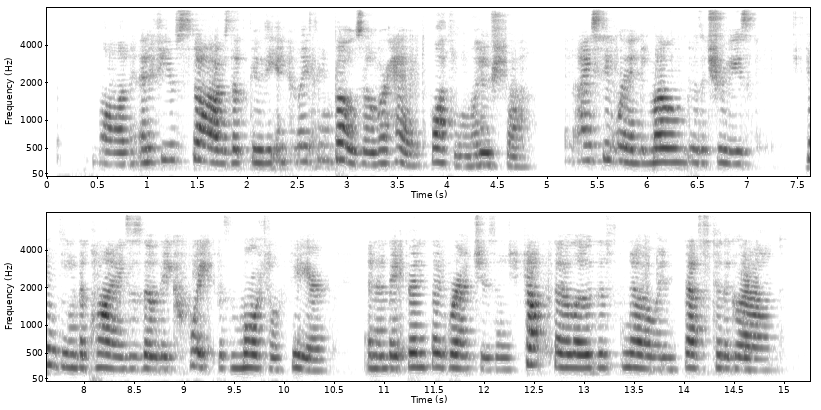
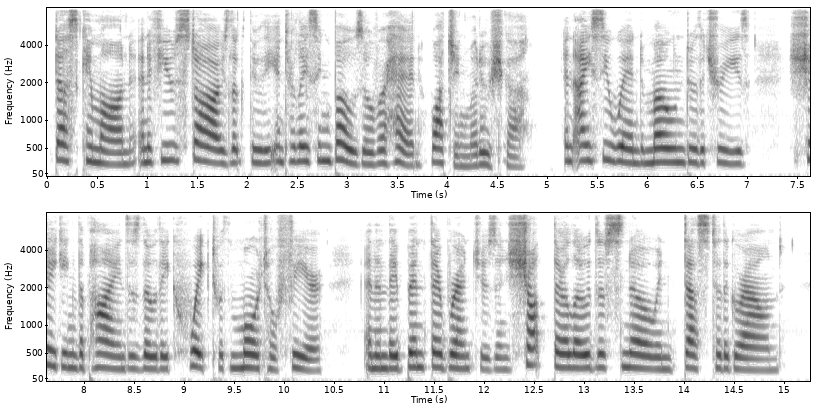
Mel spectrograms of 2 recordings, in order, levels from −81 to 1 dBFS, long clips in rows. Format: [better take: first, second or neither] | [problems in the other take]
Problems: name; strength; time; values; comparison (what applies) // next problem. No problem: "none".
second | noise reduction (neural mask model DeepFilterNet 3)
